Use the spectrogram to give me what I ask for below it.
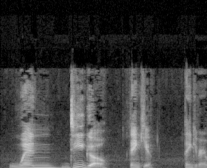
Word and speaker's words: Wendigo: say that he does go through um not when dingo wendigo thank you thank you very much I'll probably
